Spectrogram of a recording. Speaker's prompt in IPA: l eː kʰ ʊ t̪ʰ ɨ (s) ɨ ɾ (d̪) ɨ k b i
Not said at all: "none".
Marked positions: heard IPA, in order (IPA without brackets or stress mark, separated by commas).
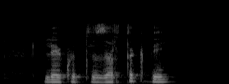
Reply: z, t̪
